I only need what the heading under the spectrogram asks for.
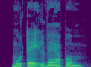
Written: modalverbum

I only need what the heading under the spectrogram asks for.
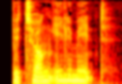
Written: betonelement

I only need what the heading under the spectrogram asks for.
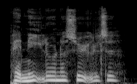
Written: panelundersøgelse

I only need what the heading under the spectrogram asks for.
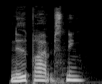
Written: nedbremsning

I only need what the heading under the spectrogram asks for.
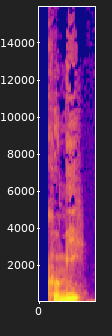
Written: kommis

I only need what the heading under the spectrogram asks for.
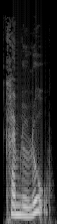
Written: kremlolog

